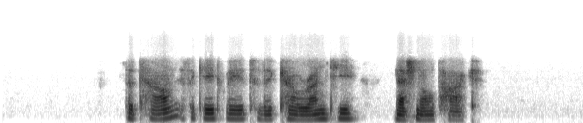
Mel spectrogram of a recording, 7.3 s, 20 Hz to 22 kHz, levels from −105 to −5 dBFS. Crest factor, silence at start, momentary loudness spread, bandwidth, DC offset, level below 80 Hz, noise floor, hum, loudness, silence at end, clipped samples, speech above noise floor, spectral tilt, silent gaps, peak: 22 dB; 1.55 s; 9 LU; 3.9 kHz; under 0.1%; -72 dBFS; under -90 dBFS; none; -24 LUFS; 1.3 s; under 0.1%; over 66 dB; -9.5 dB/octave; none; -4 dBFS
